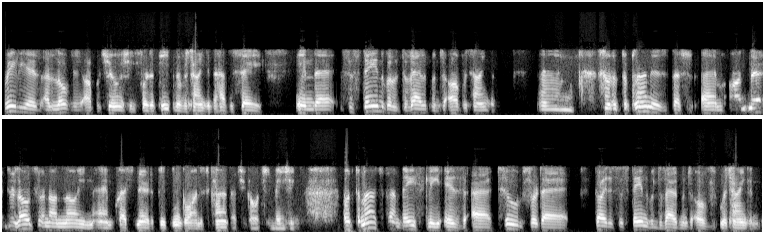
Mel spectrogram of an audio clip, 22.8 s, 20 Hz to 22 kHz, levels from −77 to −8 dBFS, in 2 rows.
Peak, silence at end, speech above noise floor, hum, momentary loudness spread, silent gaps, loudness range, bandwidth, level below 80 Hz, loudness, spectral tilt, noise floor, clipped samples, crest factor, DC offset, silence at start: 0 dBFS; 0.05 s; 35 dB; none; 5 LU; none; 2 LU; 9.6 kHz; -52 dBFS; -13 LUFS; -5.5 dB/octave; -48 dBFS; under 0.1%; 12 dB; under 0.1%; 0.05 s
